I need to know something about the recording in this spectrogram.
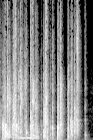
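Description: A short burst of loud, brisk audience applause for the winners: many overlapping hand claps in a dense, irregular patter, with no voices, tapering slightly toward the end.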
